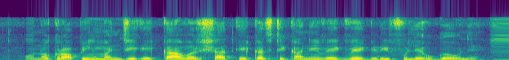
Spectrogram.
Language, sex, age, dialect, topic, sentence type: Marathi, male, 31-35, Varhadi, agriculture, statement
